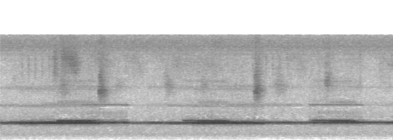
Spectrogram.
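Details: Night chorus of crickets in grass in Bulgaria on a warm summer night: a continuous high-pitched trill pulsing louder and softer roughly every second, plus sparse faint ticks above it.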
